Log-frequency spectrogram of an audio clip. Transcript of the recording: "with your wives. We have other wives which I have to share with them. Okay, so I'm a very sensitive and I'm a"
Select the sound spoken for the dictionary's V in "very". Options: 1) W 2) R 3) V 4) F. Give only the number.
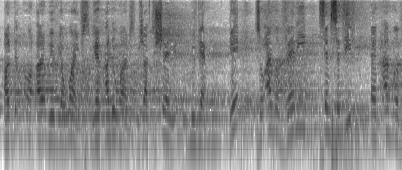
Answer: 3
